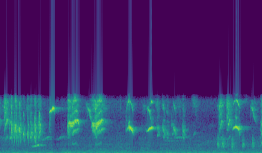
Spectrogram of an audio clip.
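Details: Wild forest sooty-headed bulbul: a burst of rough chatter, then clear high whistled notes spaced about a third of a second apart, then more chatter.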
